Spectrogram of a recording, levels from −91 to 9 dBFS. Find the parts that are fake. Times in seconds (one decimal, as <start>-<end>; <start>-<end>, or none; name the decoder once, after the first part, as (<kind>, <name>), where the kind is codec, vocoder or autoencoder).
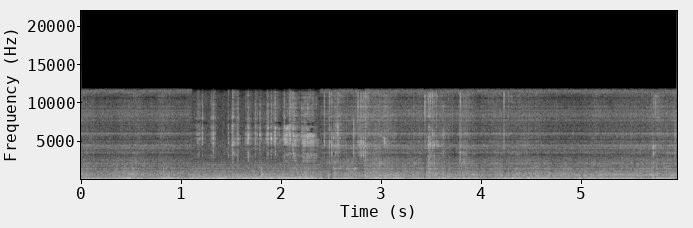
0.0-1.1 (codec, HILCodec); 2.4-6.0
